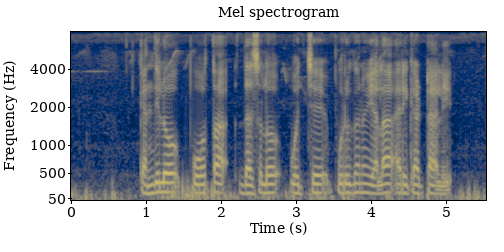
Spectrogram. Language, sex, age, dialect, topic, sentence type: Telugu, male, 25-30, Utterandhra, agriculture, question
